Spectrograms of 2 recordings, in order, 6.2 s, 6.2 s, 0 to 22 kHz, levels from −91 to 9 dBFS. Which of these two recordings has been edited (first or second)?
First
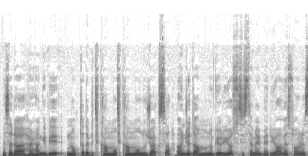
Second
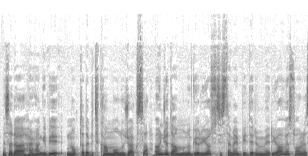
first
